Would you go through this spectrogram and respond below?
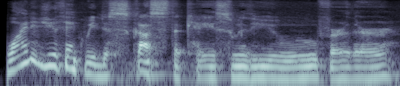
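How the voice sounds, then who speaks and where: A man's voice: sits low, sing-song, slow pace, darkish tone, exaggerated voice. An actor playing a courteous, restrained male police investigator in an audio crime drama. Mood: measured.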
